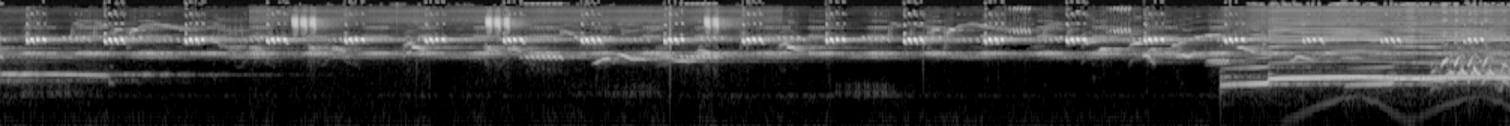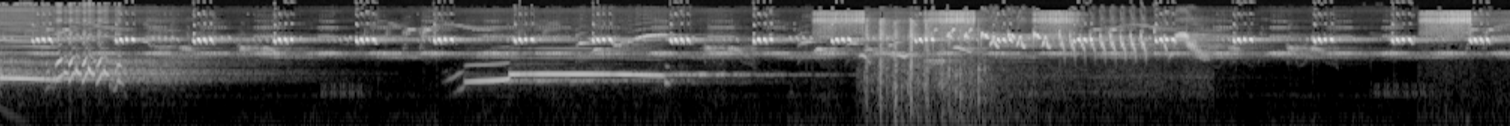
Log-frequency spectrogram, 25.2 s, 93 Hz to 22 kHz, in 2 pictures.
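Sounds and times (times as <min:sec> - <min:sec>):
loon wailing and yodeling in the evening: 0:00.0 - 0:01.5, 0:10.2 - 0:14.6, 0:16.4 - 0:19.2
chorus of crickets chirping in the evening: 0:00.0 - 0:25.1.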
